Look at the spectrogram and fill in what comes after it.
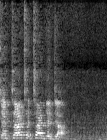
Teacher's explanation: साडे दंद पठार और सखत तालू के दरमियान साडी जीभ रोक लैंदी है और फिर हवा नूं छड्डदी है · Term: तालवी धुनियां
